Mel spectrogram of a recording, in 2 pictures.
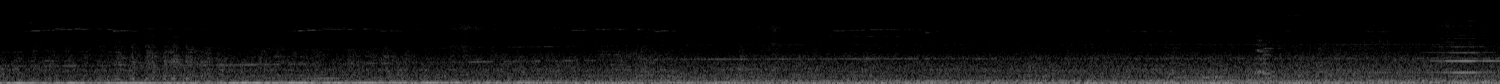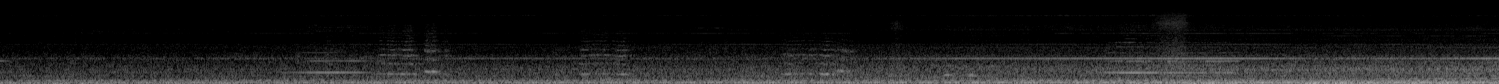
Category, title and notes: Sound effects > Vehicles
Slow Locomotive Passing
A locomotive passes slowly from right to left, slowing down to an idle and applying brakes.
